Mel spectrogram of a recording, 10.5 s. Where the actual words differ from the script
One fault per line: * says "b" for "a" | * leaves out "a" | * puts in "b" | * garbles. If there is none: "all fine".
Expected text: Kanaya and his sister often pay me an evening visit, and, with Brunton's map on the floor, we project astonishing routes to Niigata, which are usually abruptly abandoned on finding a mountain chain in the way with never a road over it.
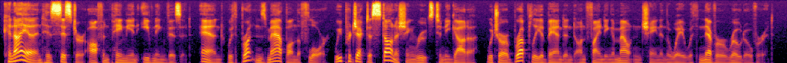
* leaves out "usually"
